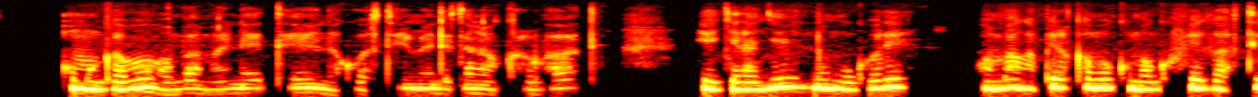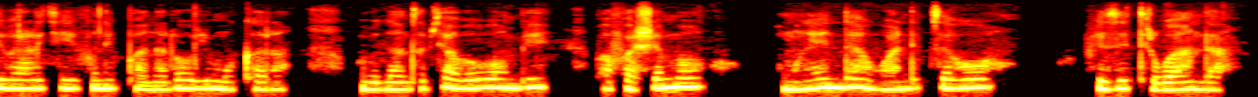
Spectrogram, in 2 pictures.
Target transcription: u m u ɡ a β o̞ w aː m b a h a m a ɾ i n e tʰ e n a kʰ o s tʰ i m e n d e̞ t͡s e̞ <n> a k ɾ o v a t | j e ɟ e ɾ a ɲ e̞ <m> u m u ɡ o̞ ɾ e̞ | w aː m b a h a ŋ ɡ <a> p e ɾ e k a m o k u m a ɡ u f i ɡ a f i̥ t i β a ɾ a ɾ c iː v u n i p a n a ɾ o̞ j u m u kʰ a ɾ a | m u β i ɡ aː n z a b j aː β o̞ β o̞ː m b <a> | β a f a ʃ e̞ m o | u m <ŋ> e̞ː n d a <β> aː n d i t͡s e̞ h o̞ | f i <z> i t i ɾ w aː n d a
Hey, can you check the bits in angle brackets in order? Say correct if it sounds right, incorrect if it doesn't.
correct, incorrect, correct, incorrect, correct, incorrect, correct

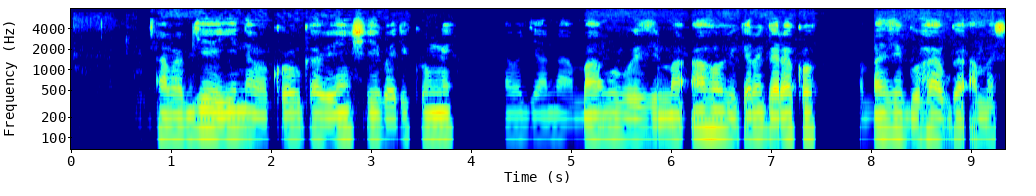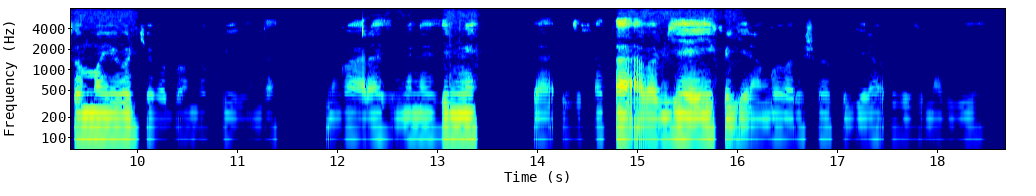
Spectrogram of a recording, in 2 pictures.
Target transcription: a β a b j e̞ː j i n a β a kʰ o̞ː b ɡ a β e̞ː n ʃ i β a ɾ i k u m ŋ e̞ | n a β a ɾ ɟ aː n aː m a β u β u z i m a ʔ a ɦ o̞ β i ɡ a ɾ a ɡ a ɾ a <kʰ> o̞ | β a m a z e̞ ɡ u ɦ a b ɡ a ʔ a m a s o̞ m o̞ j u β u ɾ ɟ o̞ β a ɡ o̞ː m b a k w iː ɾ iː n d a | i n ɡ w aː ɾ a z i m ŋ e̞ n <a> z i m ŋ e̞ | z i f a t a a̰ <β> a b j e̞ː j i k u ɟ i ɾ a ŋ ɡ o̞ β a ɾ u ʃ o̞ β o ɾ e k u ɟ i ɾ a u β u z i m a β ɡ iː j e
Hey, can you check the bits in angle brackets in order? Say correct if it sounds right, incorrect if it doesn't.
incorrect, incorrect, correct

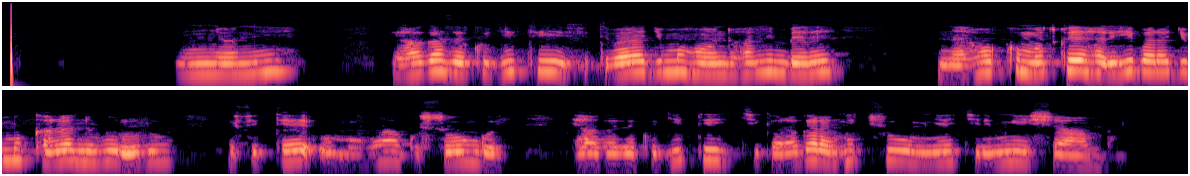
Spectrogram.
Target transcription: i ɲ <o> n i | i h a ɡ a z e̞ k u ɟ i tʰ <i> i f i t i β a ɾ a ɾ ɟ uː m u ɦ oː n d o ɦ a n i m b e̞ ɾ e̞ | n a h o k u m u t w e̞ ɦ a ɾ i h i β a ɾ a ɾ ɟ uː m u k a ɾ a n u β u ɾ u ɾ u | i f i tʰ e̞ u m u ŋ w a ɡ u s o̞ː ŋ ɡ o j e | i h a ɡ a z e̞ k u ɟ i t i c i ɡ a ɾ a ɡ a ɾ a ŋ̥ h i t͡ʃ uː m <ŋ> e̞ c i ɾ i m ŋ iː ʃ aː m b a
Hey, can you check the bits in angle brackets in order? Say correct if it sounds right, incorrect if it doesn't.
correct, correct, incorrect

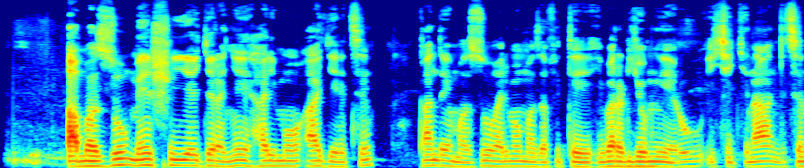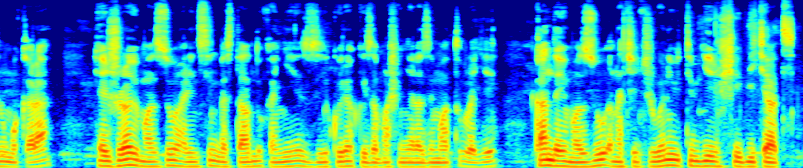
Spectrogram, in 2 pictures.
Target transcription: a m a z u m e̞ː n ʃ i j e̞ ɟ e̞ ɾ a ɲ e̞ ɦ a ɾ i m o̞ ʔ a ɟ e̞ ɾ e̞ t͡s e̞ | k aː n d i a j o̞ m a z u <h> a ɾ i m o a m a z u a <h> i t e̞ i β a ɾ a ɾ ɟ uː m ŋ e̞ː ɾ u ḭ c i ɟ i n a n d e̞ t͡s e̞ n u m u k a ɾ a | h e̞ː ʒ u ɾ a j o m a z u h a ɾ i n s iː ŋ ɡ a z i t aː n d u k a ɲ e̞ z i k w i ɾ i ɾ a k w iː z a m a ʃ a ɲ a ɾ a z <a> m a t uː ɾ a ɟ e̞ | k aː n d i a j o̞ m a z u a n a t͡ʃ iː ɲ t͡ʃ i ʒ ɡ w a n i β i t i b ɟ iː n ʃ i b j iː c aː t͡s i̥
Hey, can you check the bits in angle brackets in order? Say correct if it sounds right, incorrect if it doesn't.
correct, incorrect, incorrect

